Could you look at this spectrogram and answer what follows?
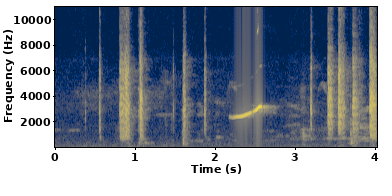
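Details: White-rumped shama song aimed at stirring other shamas to sing: scattered harsh chattering bursts around a single long rising whistle.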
